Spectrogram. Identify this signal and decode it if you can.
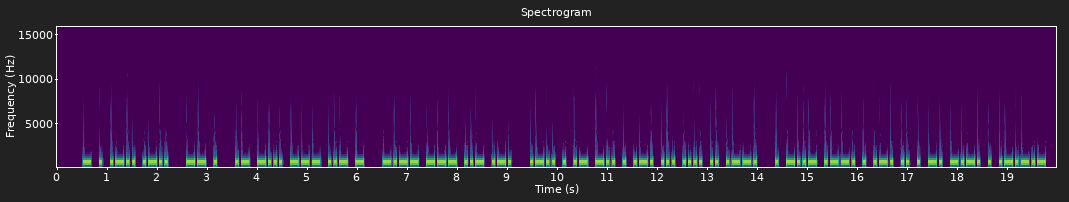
Morse code, heard as a keyed tone, about 22 wpm, 700 Hz. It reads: TELL ME ABOUT YOUR LEADERSHIP EXPERIENCE.
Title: Sentences from Top 1600 Words 22wpm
